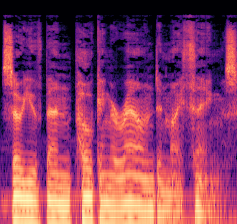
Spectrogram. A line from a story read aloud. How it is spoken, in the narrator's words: he said icily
